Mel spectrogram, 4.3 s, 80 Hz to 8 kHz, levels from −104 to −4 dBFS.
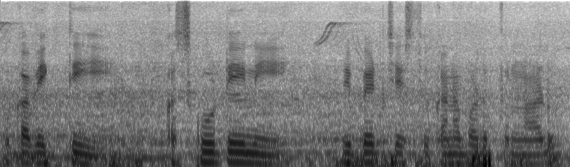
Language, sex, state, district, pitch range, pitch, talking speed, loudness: Telugu, male, Telangana, Hyderabad, 115-130 Hz, 120 Hz, 85 wpm, -20 LUFS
